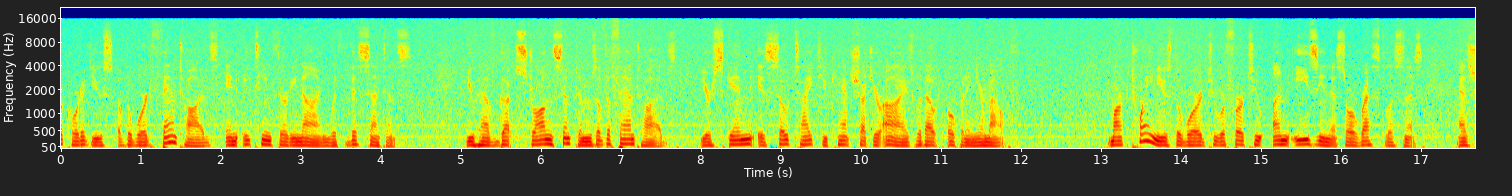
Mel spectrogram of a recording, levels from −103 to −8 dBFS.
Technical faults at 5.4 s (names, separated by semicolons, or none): none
